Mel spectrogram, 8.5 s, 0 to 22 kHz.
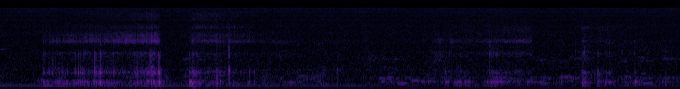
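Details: Wrigley, a bulldog who spends about 18 hours a day lying on his couch, snores in rough, wheezy, uneven breaths with snorting bursts in a quiet indoor room.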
